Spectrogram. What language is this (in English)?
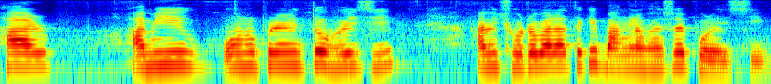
Bangla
